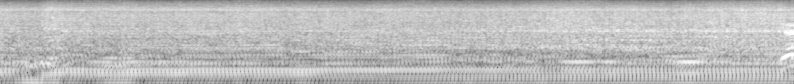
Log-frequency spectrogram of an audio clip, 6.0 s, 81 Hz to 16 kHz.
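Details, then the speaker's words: Jari sickle bar mower small engine, with the drive disengaged, holds a steady, busy high-pitched drone about 500 rpm above normal without dipping; governed engine speed set too high. "it is running a little high. That's 500 RPM more. It'll be all right. Those motors are tough."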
